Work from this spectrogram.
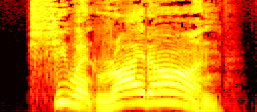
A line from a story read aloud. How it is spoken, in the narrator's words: Lydia cried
